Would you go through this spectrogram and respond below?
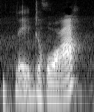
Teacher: So wa, that OI sound is like a W. We don't hear the T. We don't hear the S.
